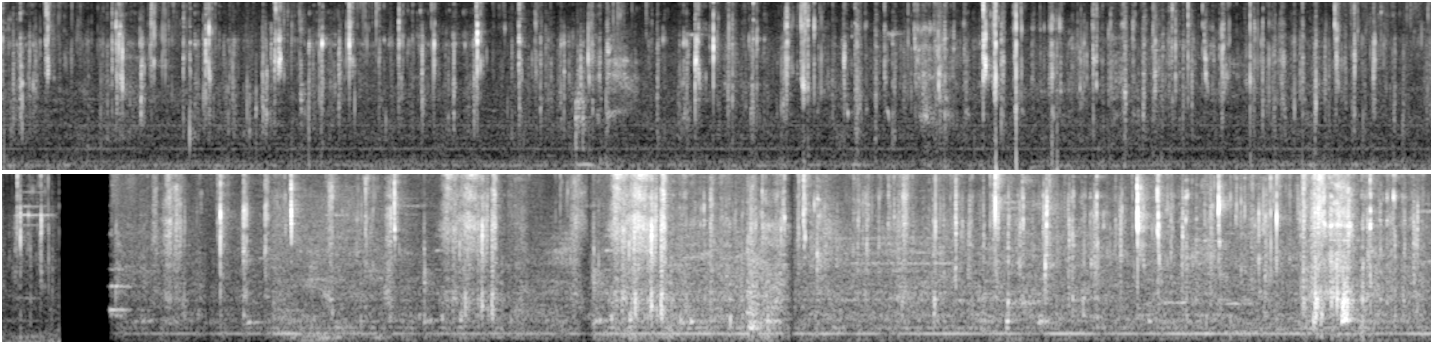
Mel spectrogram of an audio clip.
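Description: Close-up eating sounds of chicken being eaten by hand: wet chewing, lip smacking and crisp bites, as quick small clicks. About halfway through there is a brief cut to silence, and the eating goes on louder over a steady low hum.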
